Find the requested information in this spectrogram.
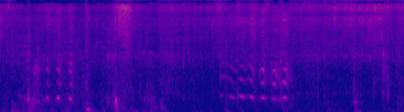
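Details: Baby goat calling its mother, asking to be fed as she eats; two quavering, rapidly pulsed bleats, the first near the start and a longer one midway, with soft knocks between.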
